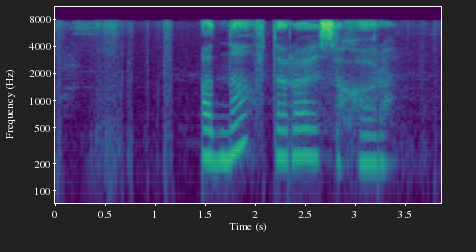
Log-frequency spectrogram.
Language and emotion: Russian, neutral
